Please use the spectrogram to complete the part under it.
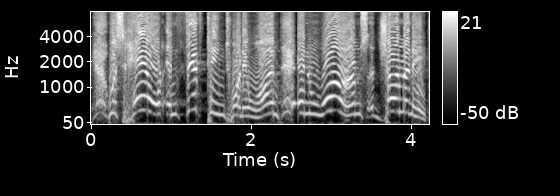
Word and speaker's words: Worms: And when you look the word up, it's actually pronounced Worms or something like that, but V is actually, you know, the German language is W, so it doesn't sound that weird if you're German.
